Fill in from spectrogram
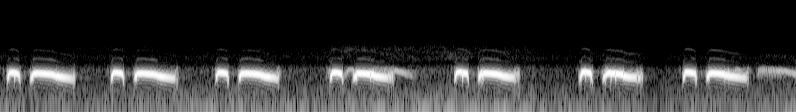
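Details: Spotted dove kept as a decoy to lure others, cooing in khrun style: repeated pairs of a short note and a longer downward-sliding coo, roughly one pair per second, clean and close.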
